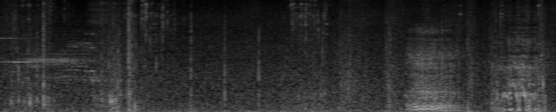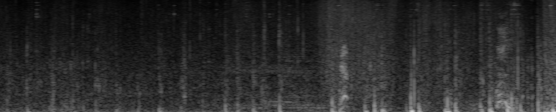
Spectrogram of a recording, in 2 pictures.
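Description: A horse's hooves thud on rocky ground.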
